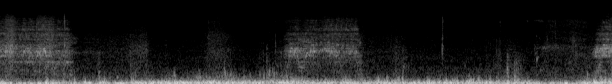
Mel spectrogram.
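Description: Wind buffeting the microphone in a steady low rumble on open water, with brief hissing splashes at the start and again about three seconds in.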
